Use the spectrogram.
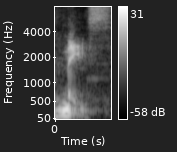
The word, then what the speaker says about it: mace: AJ, it's pronounced like the weapon. Okay. So, it is mace. It's not mas.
